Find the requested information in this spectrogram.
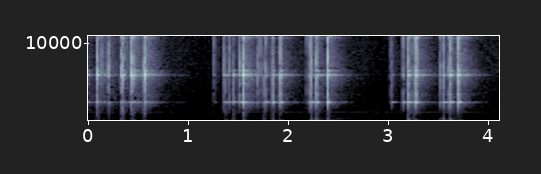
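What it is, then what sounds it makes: Ceramic jar tapped with fingernails. A small, white, glossy, hollow ceramic pineapple jar is tilted in the hands and tapped on its side and rim with long nails. Quick clusters of bright, clicky taps come in four bursts separated by short silences, each with a faint high ring that fades almost at once.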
